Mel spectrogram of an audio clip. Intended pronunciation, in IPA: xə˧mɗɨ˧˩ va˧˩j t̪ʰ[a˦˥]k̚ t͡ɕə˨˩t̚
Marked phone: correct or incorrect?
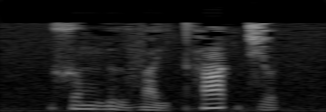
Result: correct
